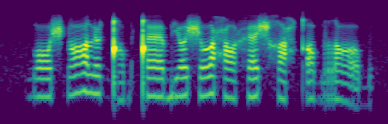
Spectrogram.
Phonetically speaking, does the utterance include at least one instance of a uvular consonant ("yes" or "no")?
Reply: yes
